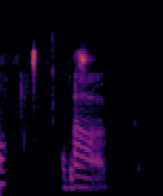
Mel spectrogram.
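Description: Two faint short clicks, then a brief half-second voiced utterance from a person, without clear words, then a pause.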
